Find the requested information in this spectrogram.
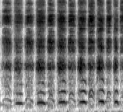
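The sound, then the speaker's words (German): A person imitates rapid, gasping breaths, about nine or ten short voiced inhale-exhale pulses in a steady rhythm, fairly loud, with no speech. “Ich kann ja mal versuchen, dieses Atmen vorzumachen.”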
